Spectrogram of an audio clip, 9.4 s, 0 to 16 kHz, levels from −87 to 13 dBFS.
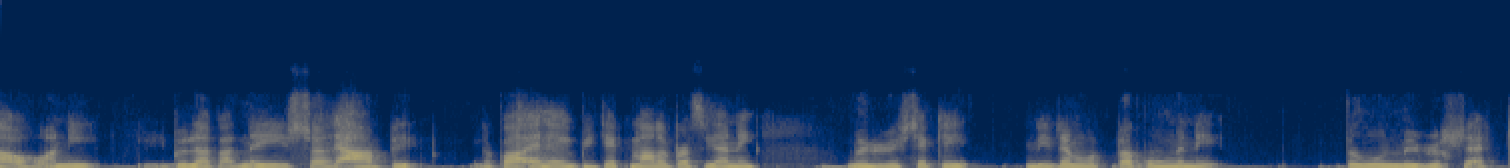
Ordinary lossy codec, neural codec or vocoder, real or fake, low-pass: Opus, 24 kbps; codec, 16 kHz, 1 kbps, X-Codec, HuBERT features, trained on balanced general audio; fake; 7.2 kHz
